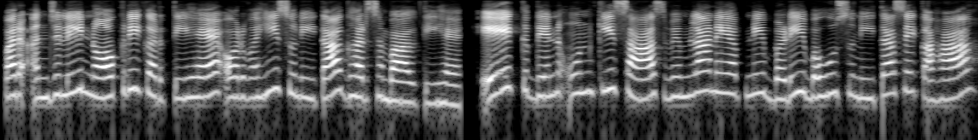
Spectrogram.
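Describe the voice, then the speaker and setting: Woman telling a cartoon story, bright high voice, slow, really clean and dry sound. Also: smooth, no room sound. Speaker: narrator. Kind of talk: scripted cartoon story narration.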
